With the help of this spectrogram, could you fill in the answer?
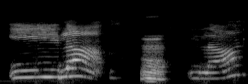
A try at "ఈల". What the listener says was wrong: ఈలా. Correct నువ్వు చెప్పింది.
